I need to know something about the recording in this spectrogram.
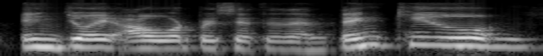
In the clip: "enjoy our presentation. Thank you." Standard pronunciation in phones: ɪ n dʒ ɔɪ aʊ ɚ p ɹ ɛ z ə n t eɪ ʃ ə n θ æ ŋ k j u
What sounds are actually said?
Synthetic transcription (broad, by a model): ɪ n dʒ ɔɪ aʊ ɚ p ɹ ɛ s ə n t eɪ s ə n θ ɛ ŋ k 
